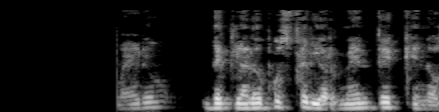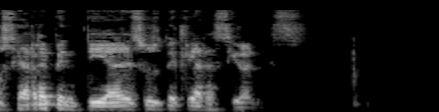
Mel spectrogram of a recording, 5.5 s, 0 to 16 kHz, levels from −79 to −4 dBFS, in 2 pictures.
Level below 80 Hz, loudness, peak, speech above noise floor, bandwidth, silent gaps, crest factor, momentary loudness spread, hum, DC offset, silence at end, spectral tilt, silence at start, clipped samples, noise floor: -66 dBFS; -23 LUFS; -4 dBFS; 60 dB; 11.5 kHz; none; 20 dB; 17 LU; none; under 0.1%; 0.9 s; -5 dB/octave; 0.7 s; under 0.1%; -83 dBFS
